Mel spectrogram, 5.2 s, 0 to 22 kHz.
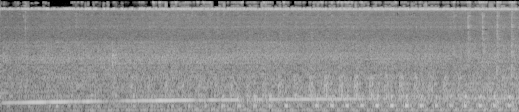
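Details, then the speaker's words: LG F-1220TD washing machine during spin: motor pitch rises as the drum speeds up, then steady thumping about three knocks a second as the drum bounces; bearings likely broken up. "słychać pukanie pojawiła się maszyna do pisania to pukanie powodem jest bęben podskakuje po takim uderzeniu w prawy samochód"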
